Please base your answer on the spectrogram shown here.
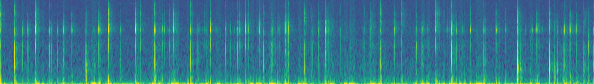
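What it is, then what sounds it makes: Plastic comb. Fingertips strum and flick the teeth of a black plastic wide-tooth comb held up in the air. The result is a rapid, uneven run of short, dry, bright ticks and snaps, each dying away almost instantly, over a faint low rumble.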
